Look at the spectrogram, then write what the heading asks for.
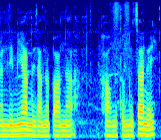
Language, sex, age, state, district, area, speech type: Manipuri, male, 30-45, Manipur, Kakching, rural, spontaneous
